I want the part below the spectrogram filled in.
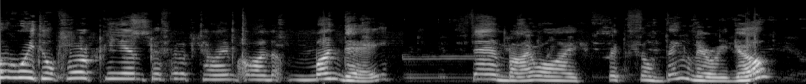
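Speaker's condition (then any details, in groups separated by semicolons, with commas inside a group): Cerebral palsy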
